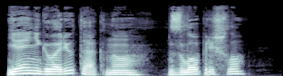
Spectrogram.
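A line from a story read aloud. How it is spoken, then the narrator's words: Sad. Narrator (Russian): печально сказал Легулас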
